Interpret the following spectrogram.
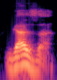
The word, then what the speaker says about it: Gaza: free fre free fre it's not how they say it it's just Gaza Gaza Gaza that's it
